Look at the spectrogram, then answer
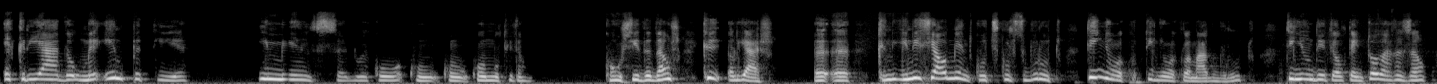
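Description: A woman's voice: medium pitch, expressive, normal speed, warm tone. A woman with a European Portuguese accent, a guest in a conversational literary discussion, explaining with animation and frequent tag questions.

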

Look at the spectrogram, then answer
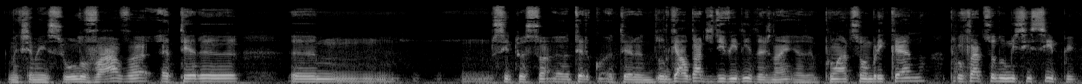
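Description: A man's voice: mid-range voice, fairly even intonation, normal speed, gravelly. A man with a European Portuguese accent discussing a book as a critic on radio, full of fillers and restarts. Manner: hesitant, many fillers and restarts.

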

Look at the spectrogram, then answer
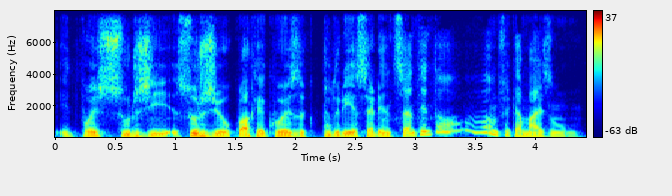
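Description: The guest is an older Englishman, a native English speaker, fielding interview questions in Portuguese, which he learned, with hesitation and lots of fillers. He talks fast at medium pitch, with a dark tone and big swings in pitch. The studio sound is clean, with no room sound.

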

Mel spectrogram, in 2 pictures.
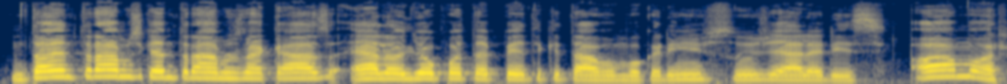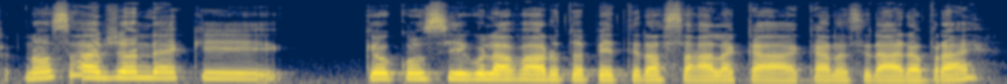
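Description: A man's voice: sits high, quick pace, a little mellow. Man telling a comic story, mock-exasperated.

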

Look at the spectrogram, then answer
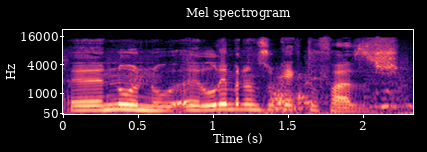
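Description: A man's voice: high voice, moderate pace, over music. A man with a European Portuguese accent hosting a morning radio quiz, playful and joking with callers. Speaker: radio host.

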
